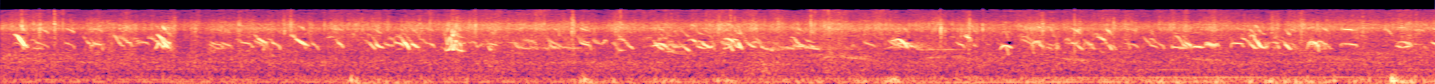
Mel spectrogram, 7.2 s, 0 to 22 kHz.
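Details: Young chicks, Buff Orpingtons, Black Australorps and Americanas, taking the air outdoors in 2010; a flock chorus of high, rapid cheeping notes, short and overlapping, over a steady low background rumble.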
